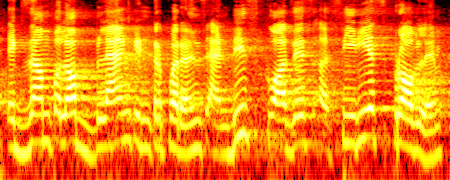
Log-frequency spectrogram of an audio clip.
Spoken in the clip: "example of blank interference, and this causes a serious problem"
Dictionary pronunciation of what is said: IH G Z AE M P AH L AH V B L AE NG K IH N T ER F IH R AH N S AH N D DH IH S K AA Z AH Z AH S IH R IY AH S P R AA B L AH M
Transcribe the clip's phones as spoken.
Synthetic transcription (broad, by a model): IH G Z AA M P AH L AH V B L AE NG K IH N T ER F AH R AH N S AH N D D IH S K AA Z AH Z AH S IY R IY AH S P R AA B L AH M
